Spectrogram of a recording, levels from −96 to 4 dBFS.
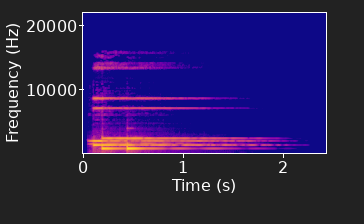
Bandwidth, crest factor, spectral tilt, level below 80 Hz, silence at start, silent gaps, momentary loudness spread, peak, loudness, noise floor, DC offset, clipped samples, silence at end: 14.5 kHz; 18 dB; 0 dB/octave; -72 dBFS; 0.05 s; none; 22 LU; 0 dBFS; -15 LUFS; -60 dBFS; under 0.1%; under 0.1%; 1.1 s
